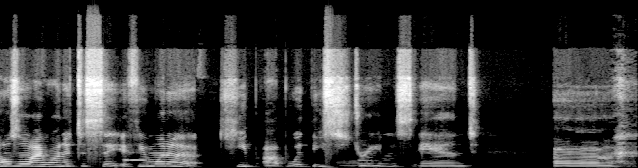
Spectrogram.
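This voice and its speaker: Her voice is somewhat breathy. The woman's pitch sits fairly high. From Czech Republic. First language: Czech. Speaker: exchange student livestreamer. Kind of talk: casual livestream chat. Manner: hesitant, many fillers.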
